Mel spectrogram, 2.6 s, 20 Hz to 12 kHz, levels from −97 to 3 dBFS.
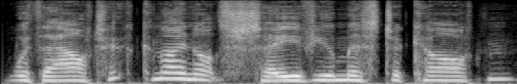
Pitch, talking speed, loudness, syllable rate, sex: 185 Hz, 210 wpm, -15 LUFS, 4.3 syllables/s, male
